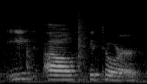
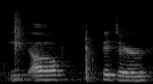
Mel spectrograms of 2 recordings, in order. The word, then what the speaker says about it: Eid al-Fitr: Okay, before we start, I think it's pronounced Eid al-Fitr, or Fitr.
